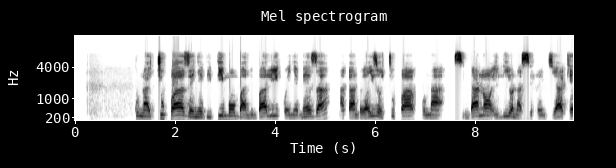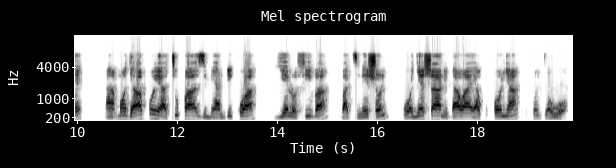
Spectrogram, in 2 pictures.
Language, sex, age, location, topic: Swahili, male, 25-35, Nakuru, health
